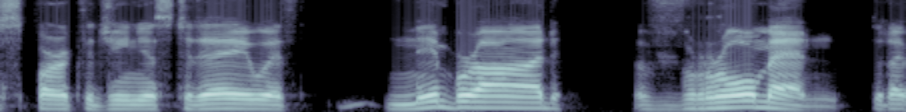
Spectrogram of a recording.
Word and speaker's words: Nimrod Vromen: I'm Spark the Genius today with Nimrod Vromen. Did I pronounce that right?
